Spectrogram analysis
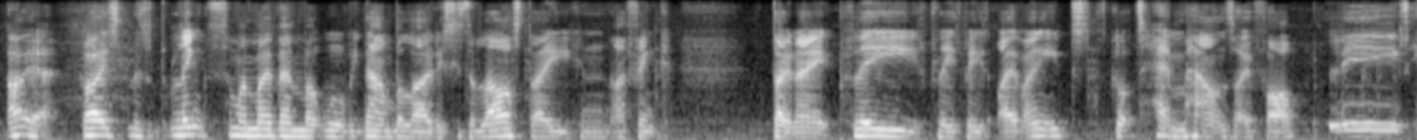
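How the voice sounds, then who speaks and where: A man with a slight stutter reading a picture book to his young child in a playful, animated way, with casual asides, recorded on a home webcam. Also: mid-range voice, slight background noise. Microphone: webcam mic.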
